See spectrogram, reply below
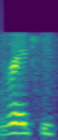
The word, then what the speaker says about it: Reiki: It's hard to know. It's Reiki. Two Japanese characters. It's a Japanese word. R-E-I-K-I. I remember Reiki. – It, how to pronounce it. I think of rays or light, and actually my first teacher was named Ray Golden, so that was I connected his name with the pronunciation.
